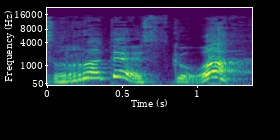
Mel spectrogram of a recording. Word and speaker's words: Radescu: Radescu, I'm probably saying it wrong, Radescu, removed. – I think it's, you got to do the, it's Radescu. – Radescu. – That's better.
